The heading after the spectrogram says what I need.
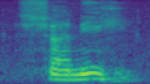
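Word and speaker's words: शनिः: Sha, again the Shiva Sha, the palatal, Sha, Ni. Both are Hraswa are the short letters. So we cannot say Shani, which is getting the letter Sha there, which is totally wrong.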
